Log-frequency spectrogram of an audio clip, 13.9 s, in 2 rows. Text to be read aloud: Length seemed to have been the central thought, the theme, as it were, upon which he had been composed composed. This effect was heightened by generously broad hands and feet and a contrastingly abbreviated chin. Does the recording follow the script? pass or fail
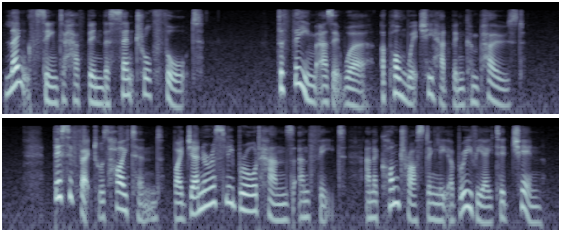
fail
